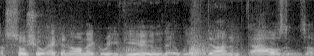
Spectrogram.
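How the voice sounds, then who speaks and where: Noticeable background noise behind a man's moderately paced speech, his pitch varying in an ordinary way. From New Hampshire, US. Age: 60s. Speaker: researcher and speaker. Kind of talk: interview conversation; demonstration.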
